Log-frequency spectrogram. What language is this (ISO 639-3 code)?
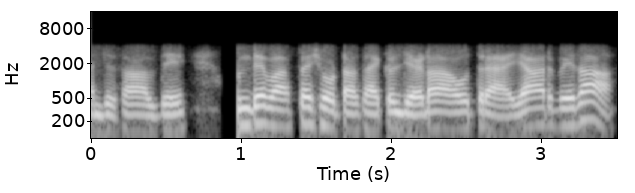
doi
